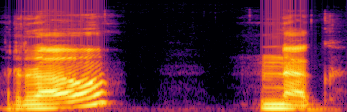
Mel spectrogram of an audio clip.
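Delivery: Raunak split in two, long rising रौ, gap, then falling नक; teacher slowly sounding out Raunak in two parts; syllable by syllable. Shown as a demonstration. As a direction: draw out रौ upward, pause, then drop on नक. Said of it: "तो मिलके बन गया".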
